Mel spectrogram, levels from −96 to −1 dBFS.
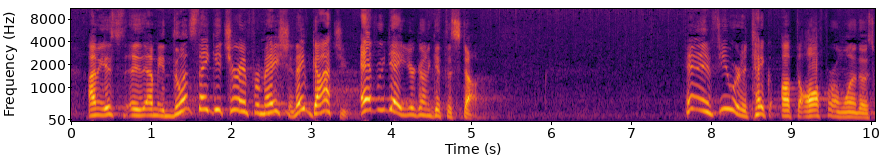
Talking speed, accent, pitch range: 205 wpm, American, 135-210 Hz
